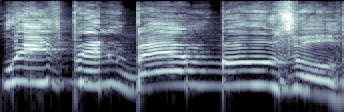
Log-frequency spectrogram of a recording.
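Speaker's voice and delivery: put-on shrill, very high, excited yell. Recounting a guy in his movie theater shouting at the screen; retelling a yell. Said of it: "A guy yelled that".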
